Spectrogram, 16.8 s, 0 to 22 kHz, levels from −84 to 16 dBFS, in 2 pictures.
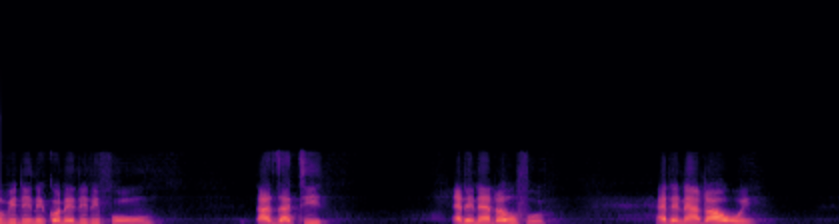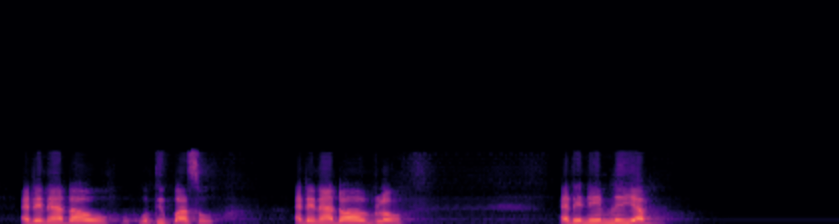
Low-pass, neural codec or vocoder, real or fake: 7.2 kHz; codec, 16 kHz, about 1 kbps, DyCAST, with the encoder's durations; fake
